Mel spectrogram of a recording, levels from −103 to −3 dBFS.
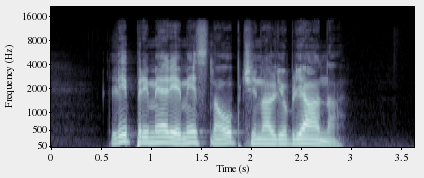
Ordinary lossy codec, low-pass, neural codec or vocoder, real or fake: none; 14.4 kHz; none; real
